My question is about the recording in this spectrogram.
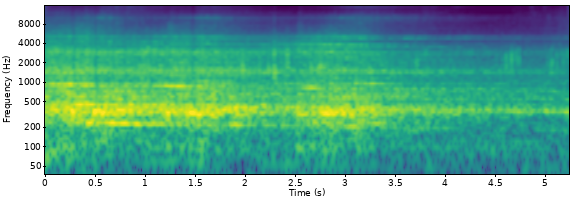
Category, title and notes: Sound effects > Vehicles
Tram00051888TramPassingSpeedingDown
Tram passing by decreasing speed before its stop. Recorded during the winter in an urban environment. Recorded at Tampere, Hervanta. The recording was done using the Rode VideoMic.
city, vehicle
